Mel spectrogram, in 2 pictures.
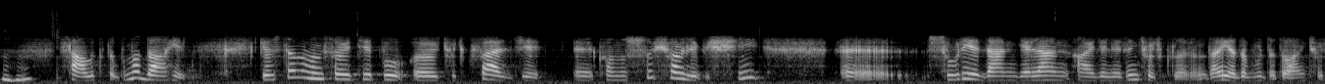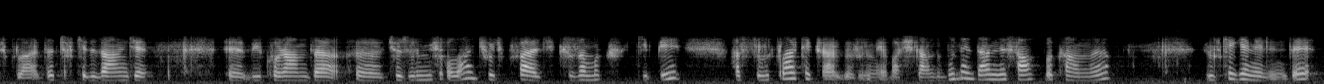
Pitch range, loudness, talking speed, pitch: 200-325 Hz, -23 LUFS, 100 wpm, 235 Hz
